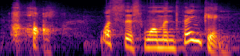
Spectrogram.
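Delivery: high-pitched indignant gasp and question; mock indignant. Preacher voicing onlookers judging the woman, indignant. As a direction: play an onlooker scandalized by her. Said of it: "some indignant".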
